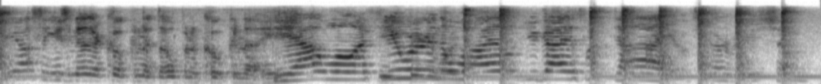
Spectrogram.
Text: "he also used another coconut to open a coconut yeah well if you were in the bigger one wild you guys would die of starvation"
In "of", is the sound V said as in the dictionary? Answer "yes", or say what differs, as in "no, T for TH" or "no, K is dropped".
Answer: no, B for V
